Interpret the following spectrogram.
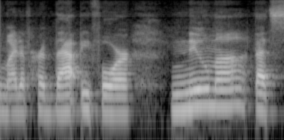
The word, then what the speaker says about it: pneuma: Pneuma, that's spelled P-N-E-U-M-A.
